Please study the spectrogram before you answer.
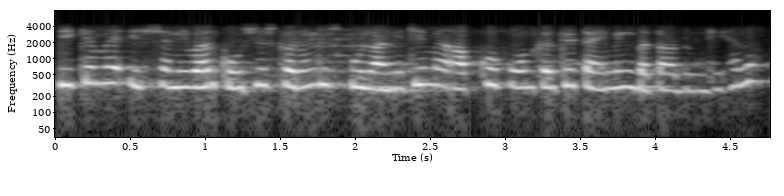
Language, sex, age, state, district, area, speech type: Hindi, female, 18-30, Madhya Pradesh, Jabalpur, urban, conversation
